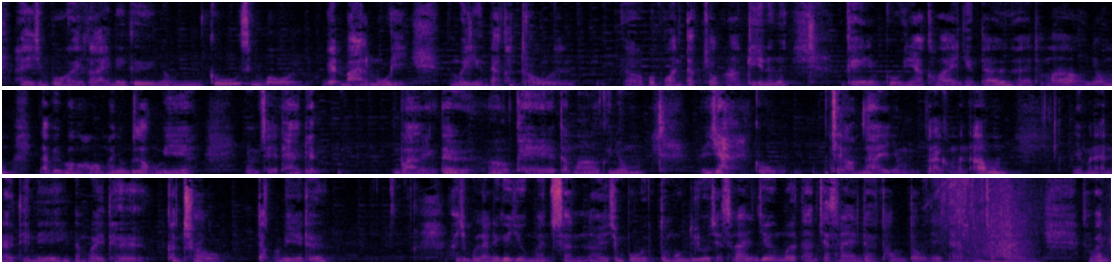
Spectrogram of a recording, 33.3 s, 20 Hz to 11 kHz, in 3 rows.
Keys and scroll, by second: 1.2 Escape, 1.4-2.4 typing, 4.4 space, 6.2 Escape, 8.8 Escape, 9.9-14.1 typing, 14.8 Escape, 15.5-16.9 typing, 16.9 Escape, 21.2 Escape, 21.4 Escape, 22.4 Escape, 24.9 Escape, 25.6 Escape, 26.4 ctrl+a, 26.9-33.2 typing.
